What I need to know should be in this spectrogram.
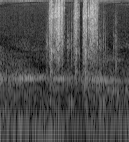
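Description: Gunfire bursts out in short blasts.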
